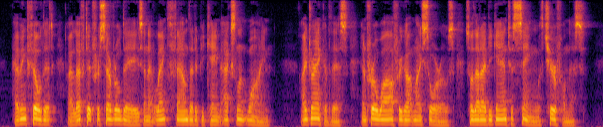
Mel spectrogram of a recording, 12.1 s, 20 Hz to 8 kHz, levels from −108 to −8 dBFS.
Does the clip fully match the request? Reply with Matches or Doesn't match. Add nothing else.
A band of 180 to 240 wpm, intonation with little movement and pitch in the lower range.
Doesn't match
